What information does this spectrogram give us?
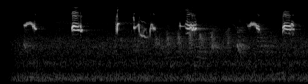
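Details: Hawfinch song, heard in nature: short, very high, thin notes, some slurred downward, given in a loose series of about eight bursts over three seconds with a faint background hiss.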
